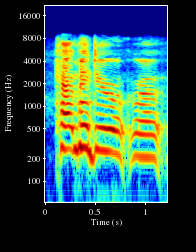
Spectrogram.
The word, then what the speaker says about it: Kathmandu: Kathmandu rhymes with tiramisu.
